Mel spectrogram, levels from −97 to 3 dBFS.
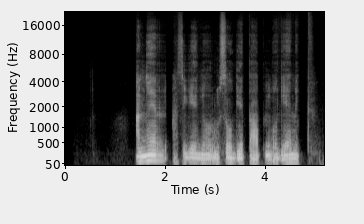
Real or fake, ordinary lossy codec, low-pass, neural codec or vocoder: fake; none; none; codec, 44.1 kHz, 1.7 kbps, Pupu-Codec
